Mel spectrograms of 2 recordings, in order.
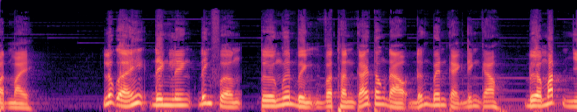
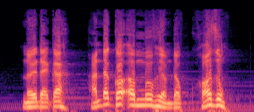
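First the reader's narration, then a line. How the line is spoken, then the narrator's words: Loud shout. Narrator (Vietnamese): Diệm Sơn quát to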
